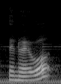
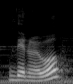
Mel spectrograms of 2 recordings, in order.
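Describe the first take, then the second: The two takes are said the same way.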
